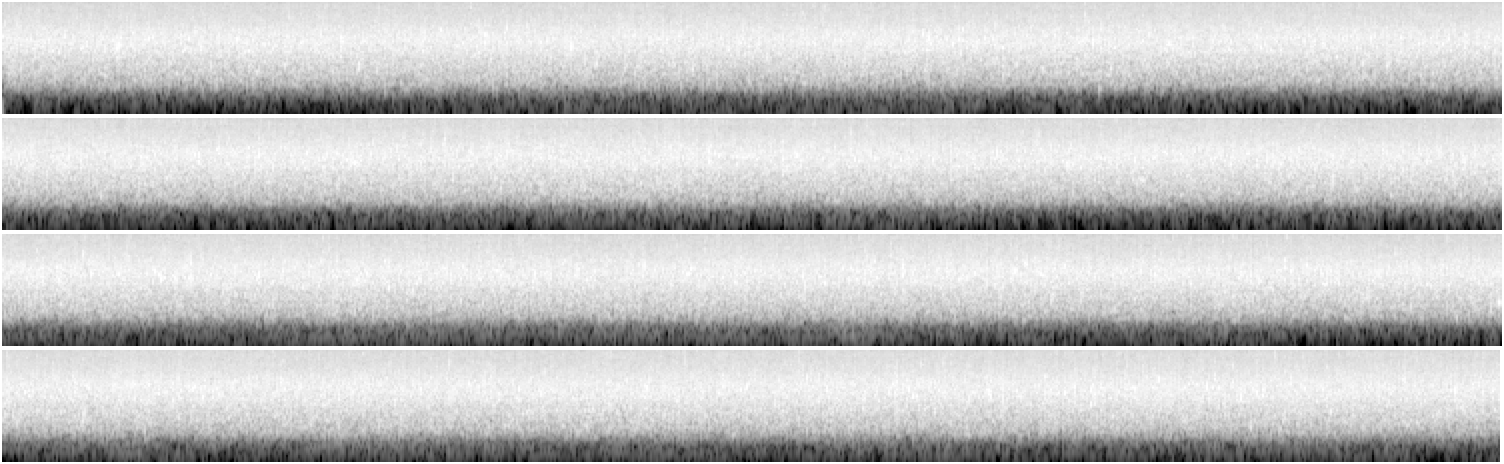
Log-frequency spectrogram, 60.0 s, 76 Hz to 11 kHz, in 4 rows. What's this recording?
Small River 1 - Fast - Distant
Collection of 3 places of a smaller river, sorted from slow/quiet to fast/loud.
each spot has 3 perspectives: close, semi close, and distant.
recorded with the M/S capsule of a Zoom H6, so it is mono compatible.
perspectives, stream, water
